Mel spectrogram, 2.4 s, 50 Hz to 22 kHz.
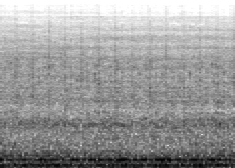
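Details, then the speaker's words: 1985 Chevrolet Camaro IROC-Z with a stock 305 V8, cold start after a jump pack: loud, lumpy cold idle with a faint quick tick on the beat; owner suspects exhaust manifold gaskets need replacing. "Ooh, she cold. Come on, girl. As you can hear, I probably need some manifold gaskets"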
